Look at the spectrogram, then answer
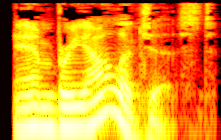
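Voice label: "embryologist", British English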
